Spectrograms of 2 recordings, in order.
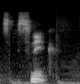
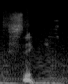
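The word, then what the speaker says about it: Snyk: Snick? – I am, yeah. That? It's always a problem pronouncing that one, so I know where it's Sneak. – Sneak.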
